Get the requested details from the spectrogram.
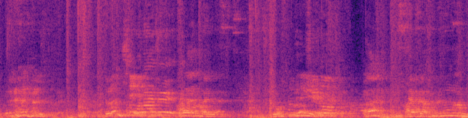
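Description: Boxing gloves thud against pads and headgear.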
